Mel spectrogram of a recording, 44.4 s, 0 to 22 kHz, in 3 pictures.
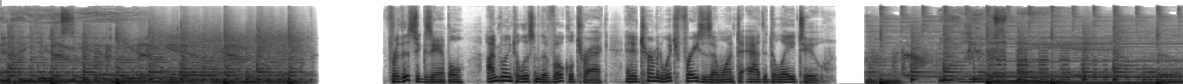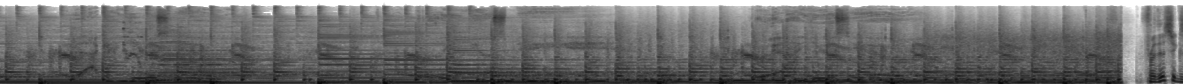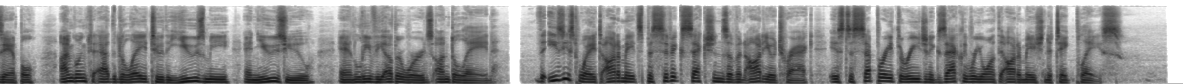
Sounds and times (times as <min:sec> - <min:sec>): Speech: 0:00.0 - 0:02.4, 0:04.8 - 0:10.5, 0:11.8 - 0:13.6, 0:15.7 - 0:17.7, 0:20.2 - 0:22.2, 0:24.2 - 0:26.3, 0:29.1 - 0:43.7
Music: 0:00.0 - 0:04.0, 0:10.8 - 0:28.8.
